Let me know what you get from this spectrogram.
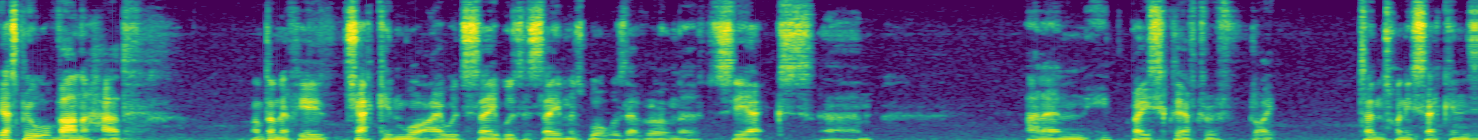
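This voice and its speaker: Rambling man, bright voice. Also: on the low side, slight background noise. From North Wales. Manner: rambling, matter-of-fact storytelling with many ums. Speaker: van courier vlogger. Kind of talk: casual vlog chat. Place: in or beside his van on an industrial estate.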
